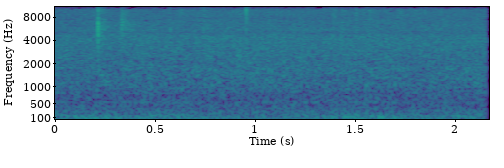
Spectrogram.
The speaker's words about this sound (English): as the rain comes down and washes away the sins of man.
